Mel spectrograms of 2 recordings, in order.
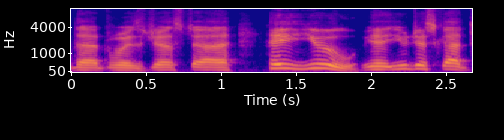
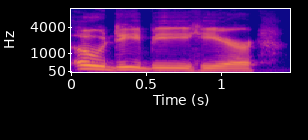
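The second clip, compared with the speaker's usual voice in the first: usual speaking voice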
